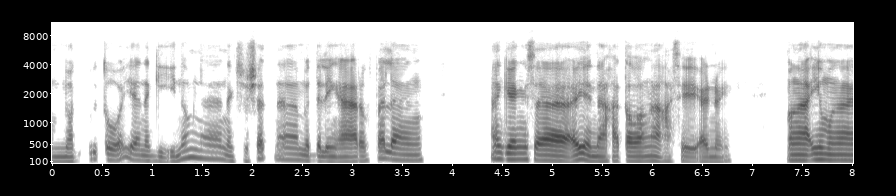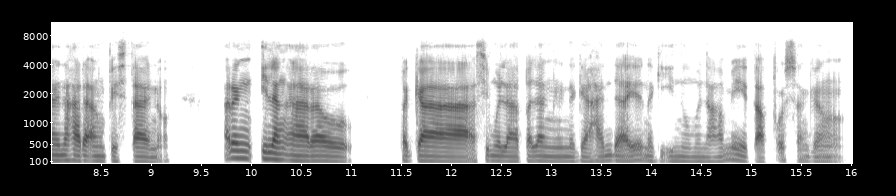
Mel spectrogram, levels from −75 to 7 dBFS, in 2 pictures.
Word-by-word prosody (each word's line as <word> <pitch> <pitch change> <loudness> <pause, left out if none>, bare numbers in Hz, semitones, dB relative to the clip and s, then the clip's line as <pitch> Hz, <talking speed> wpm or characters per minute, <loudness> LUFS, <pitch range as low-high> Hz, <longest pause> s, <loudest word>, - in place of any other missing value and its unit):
mo - - -9 0.2
magluto, 135 +2 -7
ayan 125 - -4
nag-iinom 110 - -7
na, 160 -3 -8
nag-sho-shot 105 -6 -4
na, 135 - -5
madaling 105 -4 -3
araw 105 +1 +3
pa - - -1
lang. 130 -4 -1 0.7
Hanggang 145 -2 +3
sa 120 -2 +6
ayun 115 -7 +3
nakatawa 105 +1 0
nga - - +1
kasi 100 -1 -2
ano, 100 -1 -1
eh, 110 - -18 0.5
mga 125 0 +4
'yong 140 0 +2
mga 130 0 +3 0.2
nakaraang 115 -2 +1
pista 105 0 0
ano, - - -11 0.5
parang 175 -1 +2
ilang 145 -3 +4
araw, 115 -3 +3 0.6
pagka 115 - +4 0.5
simula 110 -3 -3
pa - - -6
lang 110 -2 -3
no'ng 105 0 -7
naghahanda, 105 +3 -3
'yon 65 -1 -6
nag-iinuman 105 -1 -11
na 100 +1 -6
kami 70 -6 -6
tapos - - -3
hanggang - - -9
110 Hz, 150 wpm, -24 LUFS, 105-125 Hz, 0.7 s, sa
